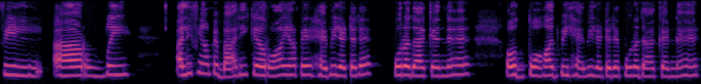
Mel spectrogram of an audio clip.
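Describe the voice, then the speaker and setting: High, flat-voiced woman tajweed teacher. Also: dry recording, dull audio. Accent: Pakistani Urdu. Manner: slow drawn-out recitation alternating with brisk explanation. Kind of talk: word-by-word recitation lesson.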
